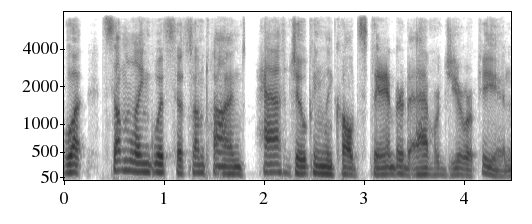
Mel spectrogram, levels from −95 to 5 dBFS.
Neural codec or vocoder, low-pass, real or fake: codec, 24 kHz, 1.5 kbps, HILCodec; 7.2 kHz; fake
